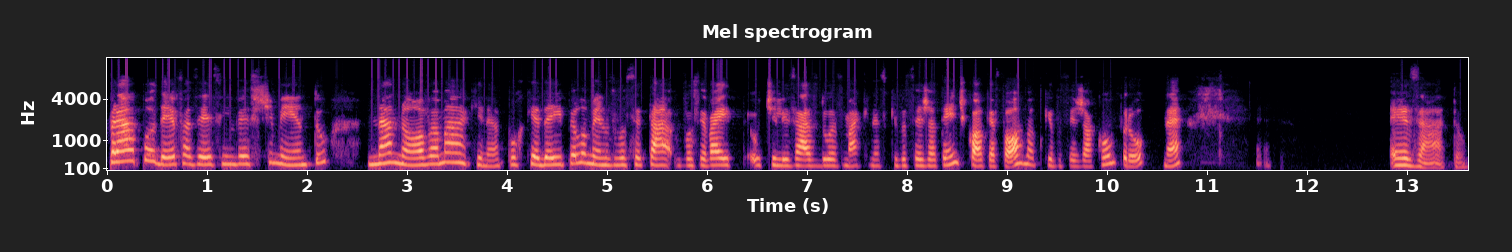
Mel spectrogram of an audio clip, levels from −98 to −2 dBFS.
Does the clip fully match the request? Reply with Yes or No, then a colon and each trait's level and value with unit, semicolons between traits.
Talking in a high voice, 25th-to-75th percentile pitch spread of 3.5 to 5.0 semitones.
Yes: high, 225 Hz; average, 3.9 semitones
